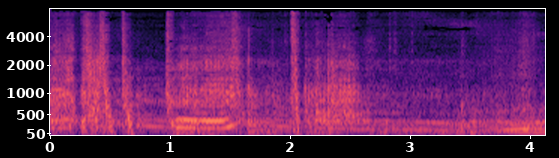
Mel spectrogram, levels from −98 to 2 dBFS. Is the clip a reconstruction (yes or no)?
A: yes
